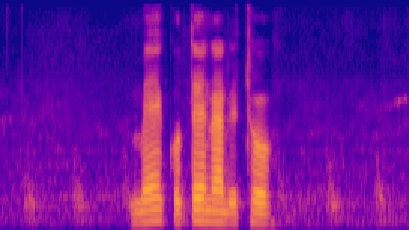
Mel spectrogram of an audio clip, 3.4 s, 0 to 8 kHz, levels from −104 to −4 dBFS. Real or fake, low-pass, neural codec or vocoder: fake; 7.2 kHz; codec, 24 kHz, 3.1 kbps, DualCodec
